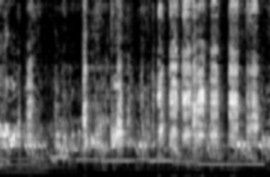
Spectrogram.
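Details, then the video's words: Budgerigar chirping happily, a rapid raspy chatter over long steady tones that step downward in pitch. "Happy budgie chirping sound"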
